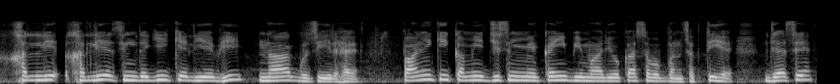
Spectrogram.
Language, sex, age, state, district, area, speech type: Urdu, male, 30-45, Uttar Pradesh, Muzaffarnagar, urban, spontaneous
